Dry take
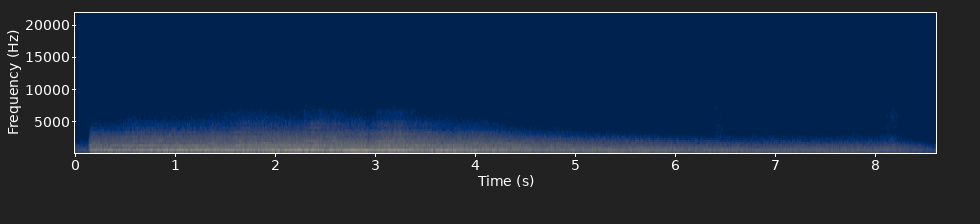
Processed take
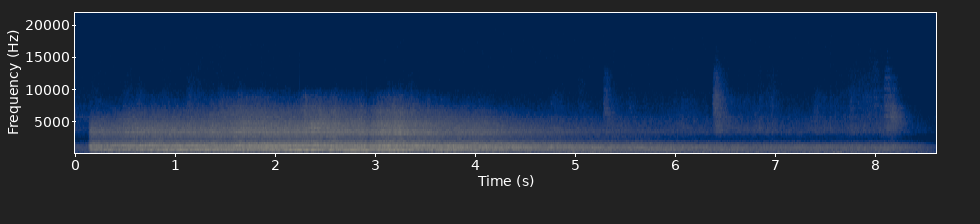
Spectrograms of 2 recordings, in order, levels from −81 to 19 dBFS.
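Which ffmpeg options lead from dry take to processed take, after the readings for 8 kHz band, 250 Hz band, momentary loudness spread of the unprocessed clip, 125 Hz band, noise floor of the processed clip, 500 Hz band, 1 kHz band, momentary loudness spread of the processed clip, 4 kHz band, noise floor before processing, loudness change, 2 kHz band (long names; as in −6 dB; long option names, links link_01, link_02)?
can't be measured, −0.5 dB, 21 LU, +4.5 dB, −51 dBFS, −4.5 dB, +3.5 dB, 19 LU, +16.5 dB, −55 dBFS, +1.0 dB, +4.0 dB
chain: -af "firequalizer=gain_entry='entry(100,0);entry(160,-16);entry(260,-5);entry(490,-22);entry(790,-3);entry(1200,2);entry(2300,-10);entry(3500,13)':delay=0.05:min_phase=1,volume=7.5dB"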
